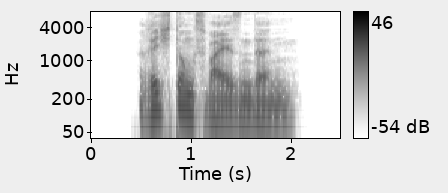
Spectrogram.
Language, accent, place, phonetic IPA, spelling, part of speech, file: German, Germany, Berlin, [ˈʁɪçtʊŋsˌvaɪ̯zn̩dən], richtungsweisenden, adjective, De-richtungsweisenden.ogg
- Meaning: inflection of richtungsweisend: 1. strong genitive masculine/neuter singular 2. weak/mixed genitive/dative all-gender singular 3. strong/weak/mixed accusative masculine singular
